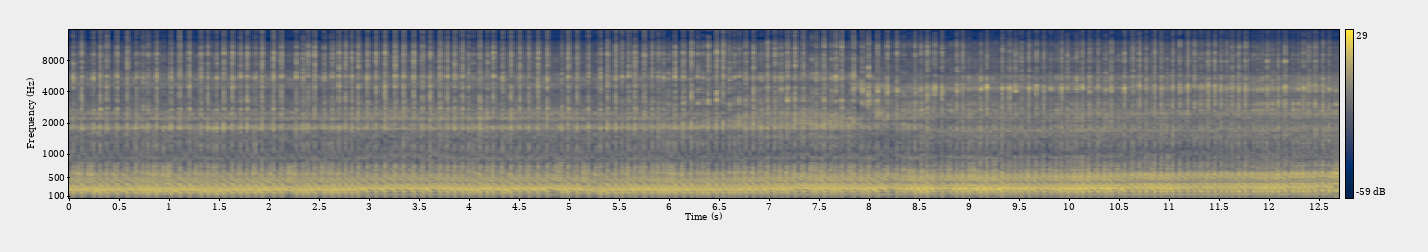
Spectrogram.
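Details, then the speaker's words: Salem Master chainsaw idling after the low-speed jet was leaned out too far: high, crisp, even buzzing that sounds happy but lacks top end, and the chain creeps at idle when it should be stopped; lean idle mixture, idle speed too high. "if you noticed when i leaned it out a little too far it sounds like sun's getting really happy but actually it won't have as much top end and you notice the chain started to move that's not where you want your idle this chain should be dead stopped at idle"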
